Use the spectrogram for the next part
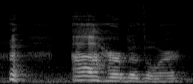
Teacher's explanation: there we pronounce the H because it's kind of a scientific word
